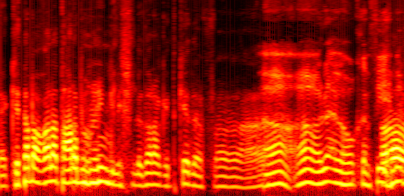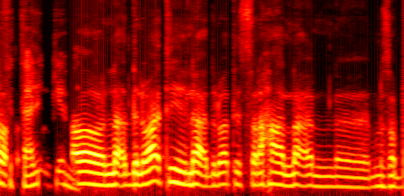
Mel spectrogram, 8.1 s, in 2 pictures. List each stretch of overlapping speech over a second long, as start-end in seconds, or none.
none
